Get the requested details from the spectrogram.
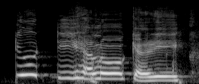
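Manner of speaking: fake Norwegian accent. Invited to finally do a Norwegian accent, the speaker gives it a go: mock Norwegian accent. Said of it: "You have wanted to do your Norwegian accent".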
